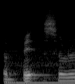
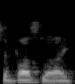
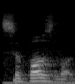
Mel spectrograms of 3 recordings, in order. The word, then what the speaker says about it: Szoboszlai: It's Sabitzer, isn't it? Am I pronouncing that right? I'm definitely not. I believe it's Szoboszlai. Szoboszlai, that's the one.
